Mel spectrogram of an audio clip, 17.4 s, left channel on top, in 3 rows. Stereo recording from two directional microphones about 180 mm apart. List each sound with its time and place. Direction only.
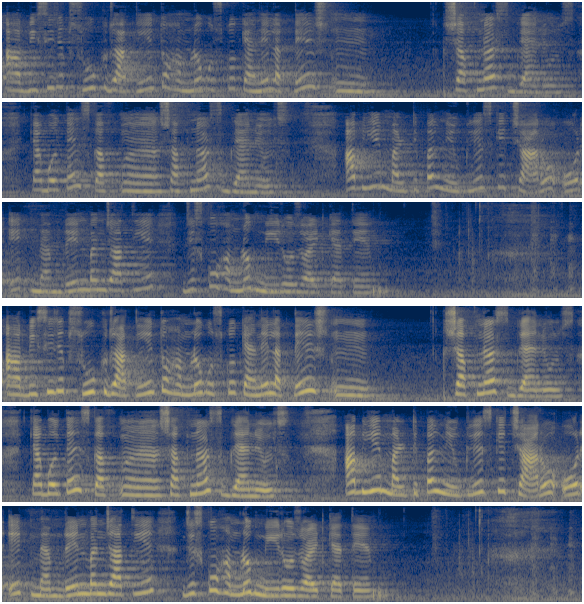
0.0 s a woman's voice: 35° right (ahead or behind)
